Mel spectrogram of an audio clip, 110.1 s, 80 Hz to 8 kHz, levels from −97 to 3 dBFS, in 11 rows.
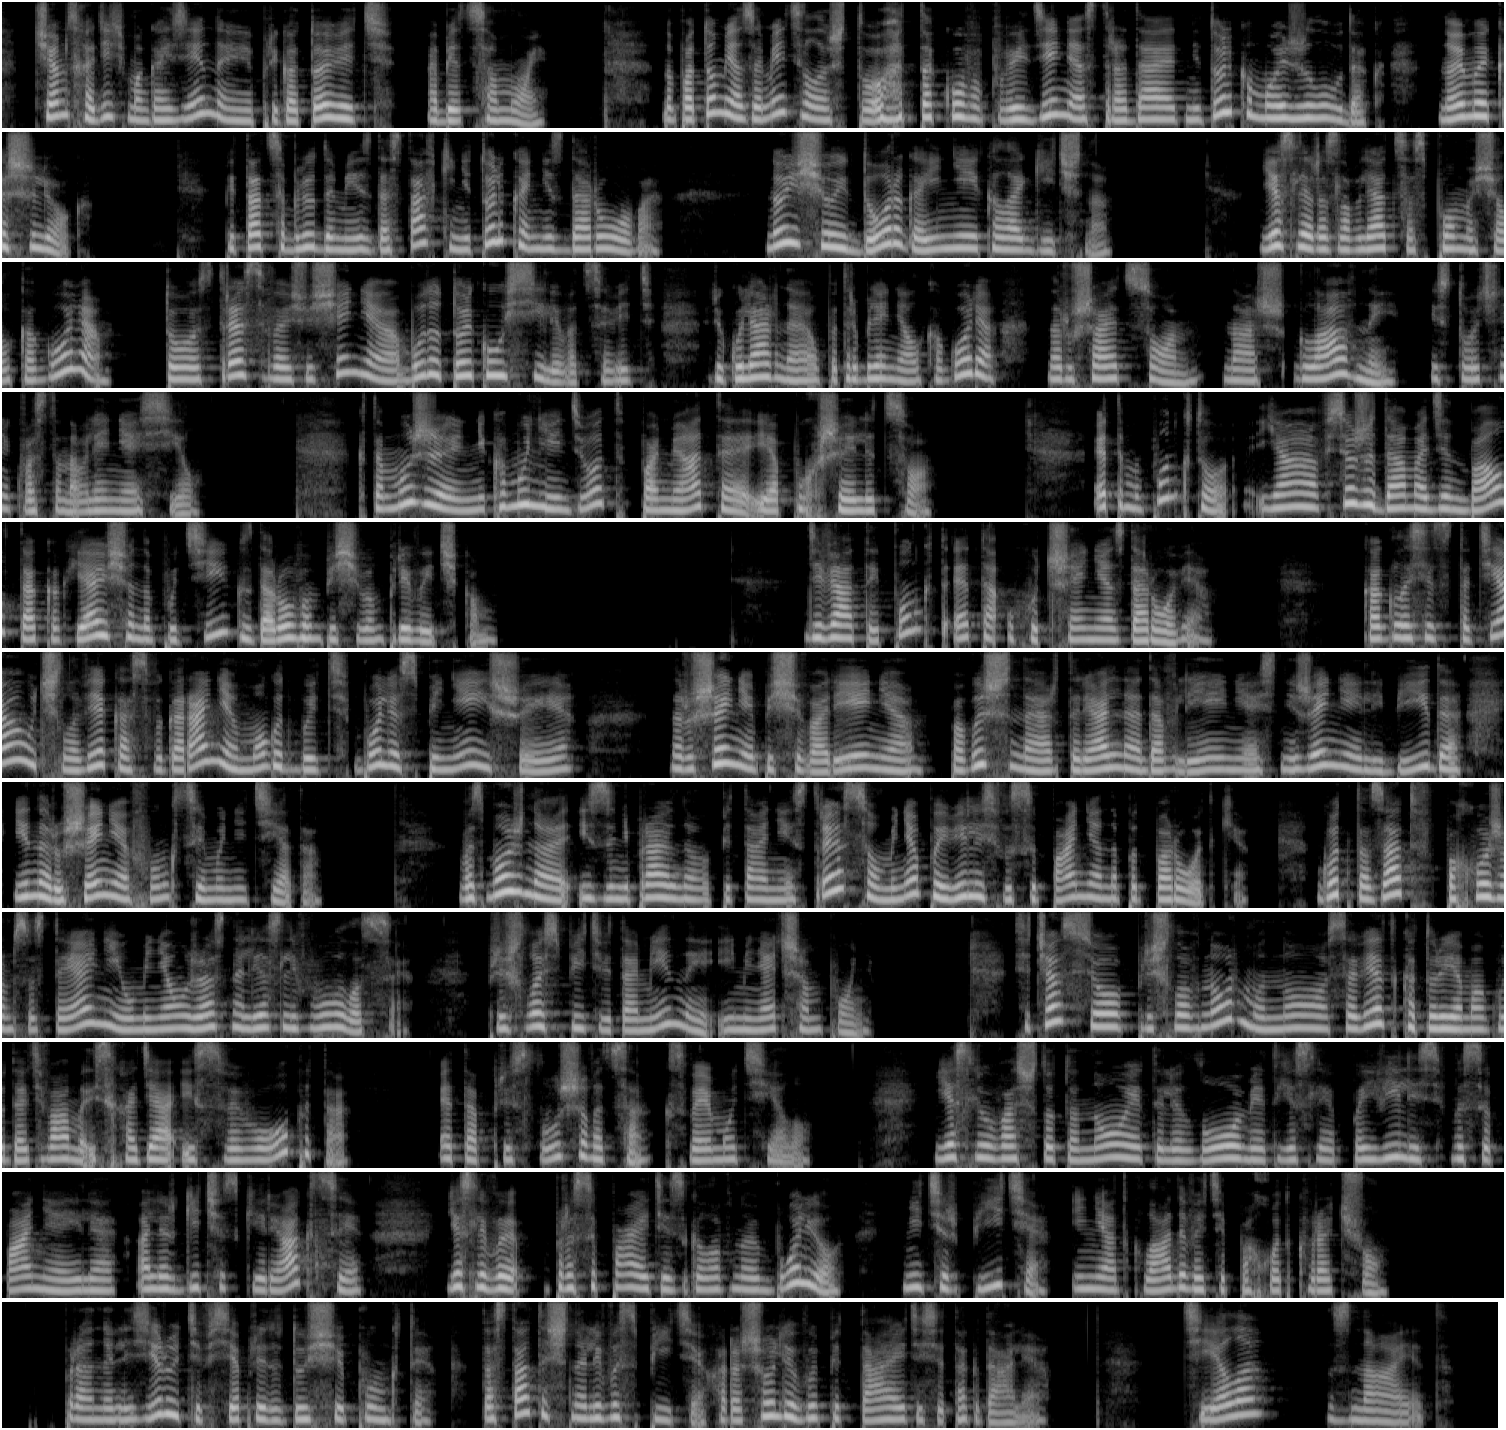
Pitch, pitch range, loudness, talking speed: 240 Hz, 220-270 Hz, -33 LUFS, 115 wpm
